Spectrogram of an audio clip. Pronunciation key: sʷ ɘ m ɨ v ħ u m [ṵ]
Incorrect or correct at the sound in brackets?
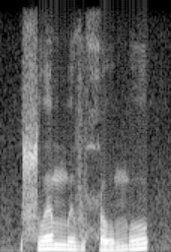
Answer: incorrect: u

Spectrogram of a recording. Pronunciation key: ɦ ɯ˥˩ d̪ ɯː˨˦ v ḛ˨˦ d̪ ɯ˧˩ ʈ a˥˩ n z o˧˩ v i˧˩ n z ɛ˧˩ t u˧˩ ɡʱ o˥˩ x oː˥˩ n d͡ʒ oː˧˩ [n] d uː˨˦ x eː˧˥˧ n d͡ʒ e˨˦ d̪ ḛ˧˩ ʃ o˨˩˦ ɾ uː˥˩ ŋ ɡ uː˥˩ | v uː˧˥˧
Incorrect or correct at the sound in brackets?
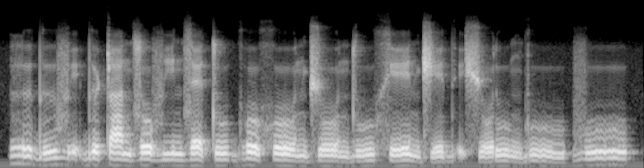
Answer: correct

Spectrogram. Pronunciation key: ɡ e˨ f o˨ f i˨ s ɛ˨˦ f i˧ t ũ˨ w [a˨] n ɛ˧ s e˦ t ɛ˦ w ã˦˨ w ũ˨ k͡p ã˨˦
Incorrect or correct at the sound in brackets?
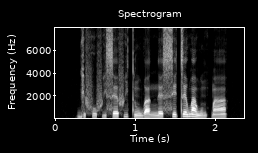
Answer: correct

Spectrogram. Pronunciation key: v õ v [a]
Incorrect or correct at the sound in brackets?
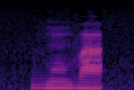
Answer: correct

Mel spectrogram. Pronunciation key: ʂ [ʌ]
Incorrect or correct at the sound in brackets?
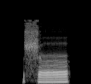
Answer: correct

